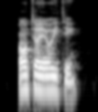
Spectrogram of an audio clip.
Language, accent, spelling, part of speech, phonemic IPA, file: French, France, antériorité, noun, /ɑ̃.te.ʁjɔ.ʁi.te/, LL-Q150 (fra)-antériorité.wav
- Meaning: anteriority (precedence in time)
